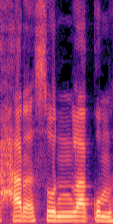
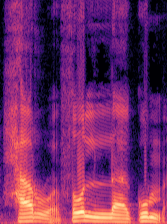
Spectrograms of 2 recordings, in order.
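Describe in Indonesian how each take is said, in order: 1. Kata pertama berakhir dengan bunyi n yang terpisah. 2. Kata pertama berakhir menyatu dengan bunyi l. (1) "jangan dibaca harsun lakum, sun sun, jangan" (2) "tapi dimasukkan ke huruf lam"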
